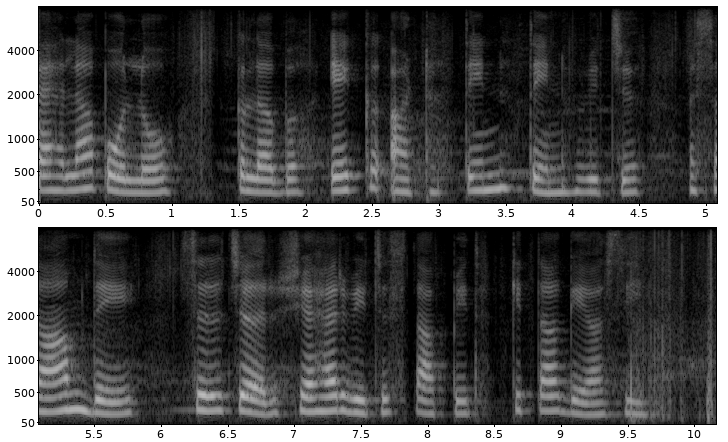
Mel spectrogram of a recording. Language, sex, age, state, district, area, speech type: Punjabi, female, 18-30, Punjab, Pathankot, rural, read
